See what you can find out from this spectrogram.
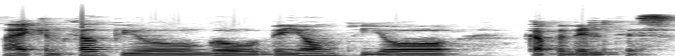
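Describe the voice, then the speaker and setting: A man with a Russian accent speaks at a fairly low pitch. His intonation is monotone and flat. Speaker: spiritual practitioner. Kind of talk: online talk. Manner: halting.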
